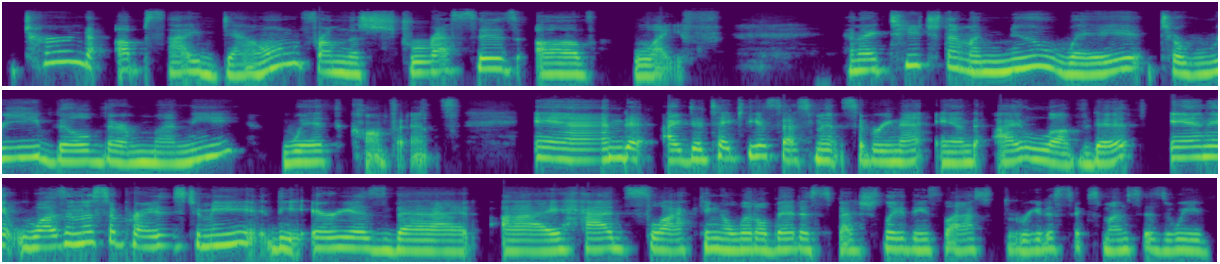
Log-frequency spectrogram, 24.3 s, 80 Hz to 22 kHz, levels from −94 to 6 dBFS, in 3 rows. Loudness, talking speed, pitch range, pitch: -17 LUFS, 140 wpm, 185-245 Hz, 200 Hz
